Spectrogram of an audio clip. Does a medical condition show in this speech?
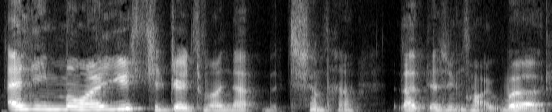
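Yes: cerebral palsy; careful movement needed.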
